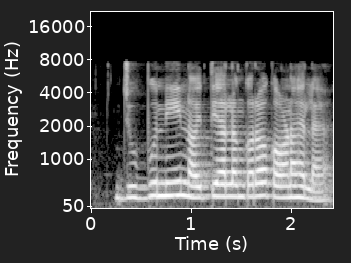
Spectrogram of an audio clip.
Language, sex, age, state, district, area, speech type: Odia, female, 30-45, Odisha, Dhenkanal, rural, read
